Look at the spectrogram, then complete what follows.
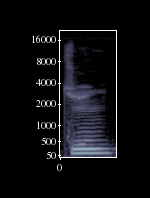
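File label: "jun", first tone, pinyin voice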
